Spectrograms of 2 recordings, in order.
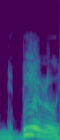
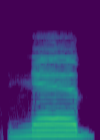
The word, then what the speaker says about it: Neberu: Okay, so we say Nibiru, right? So that you're familiar with that, right? Of course. Yeah. All right, so this is what I found that Sitchin did. Even York, because he didn't know one way or the other. He was just using Sitchin's books to make money. So, okay, so you got Nibiru here. Now, in Akkadian, it is Neberu.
